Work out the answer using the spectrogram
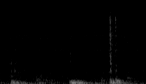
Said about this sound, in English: Can you hear me typing, John?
